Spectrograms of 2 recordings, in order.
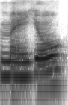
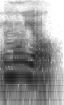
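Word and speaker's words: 没有: Instead of mayo, you say muyo.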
